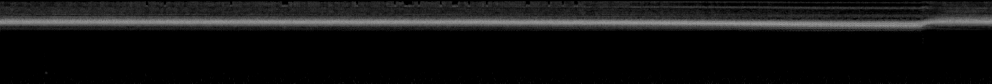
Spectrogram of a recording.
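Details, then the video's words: Kaempfer cicada perched on a hand in Kanto, Japan, in late July 2022, giving an unbroken high-pitched buzzing song that holds steady, then jumps slightly higher near the end; no other sounds stand out. "Singing kaempfer cicada on my hand"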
